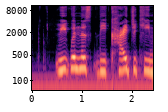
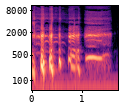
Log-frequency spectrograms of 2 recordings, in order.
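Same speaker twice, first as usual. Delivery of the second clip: squeaky rising giggle; giggling at the absent mother; high giggle; 6 dB louder than usual. Real, not acted. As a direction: burst into a high little laugh. Laughing at missing Mama-san.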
